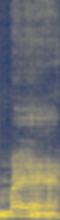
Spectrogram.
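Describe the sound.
A mobile phone ringtone: a single wavering, bleating cry lasting about a second, a human voice mimicking a lamb's bleat in a nasal, quavering tone, clear with no other talk.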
